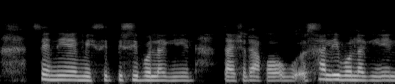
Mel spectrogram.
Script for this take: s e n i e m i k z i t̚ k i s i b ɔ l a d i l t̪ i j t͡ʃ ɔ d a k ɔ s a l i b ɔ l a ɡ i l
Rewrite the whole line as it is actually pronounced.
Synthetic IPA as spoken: s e n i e m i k s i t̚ p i s i b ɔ l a ɡ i l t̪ a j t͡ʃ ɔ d a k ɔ s a l i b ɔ l a ɡ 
